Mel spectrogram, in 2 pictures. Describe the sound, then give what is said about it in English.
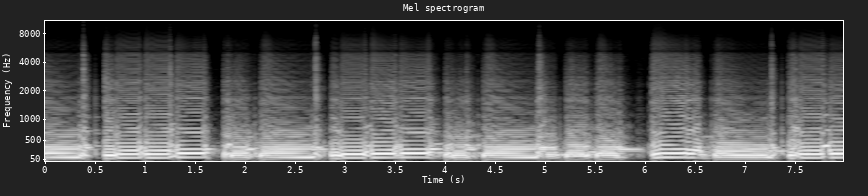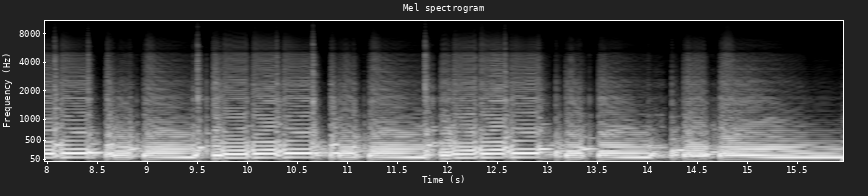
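A fuzzy, distorted electric guitar is played through a fuzz pedal with the starve knob at 9 o'clock and the side capacitor switch turned on. It plays a steady run of chords and riffs with a brassy, throaty edge, loud and continuous for the whole stretch with no talking. “A bit more of a brassy, throatier sound.”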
